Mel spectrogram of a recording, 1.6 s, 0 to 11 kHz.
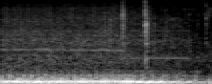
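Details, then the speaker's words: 1992 GMC Sonoma GT, 4.3 CPI V6, after idle-surge repair work including a CPI spider injector, driving: even, steady low drone with no surging, stumbling or misses; it runs good and sounds healthy. "still running still running runs good man does it yeah it's great"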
